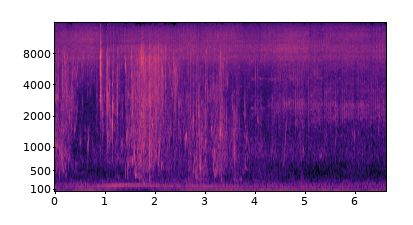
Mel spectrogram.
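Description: Small clicks and knocks of gear in a plastic fishing kayak with a light trickle of water, busiest in the first few seconds, over a low steady hum.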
